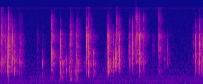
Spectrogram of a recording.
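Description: A medium stand-up plastic pouch, partly full of slivered almonds, is squeezed, crinkled and scratched by hands with long nails. Short bursts of bright, crackling plastic crinkle come in quick clusters separated by brief silences, with almost no low end.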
